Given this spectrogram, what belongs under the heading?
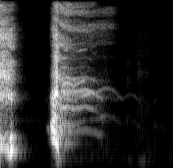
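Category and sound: human body sound, throat clearing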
